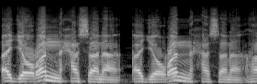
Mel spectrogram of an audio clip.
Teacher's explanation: التنوين عند الحاء لابد من الإظهار وليس أنت وضعتها كأنها إخفاء.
